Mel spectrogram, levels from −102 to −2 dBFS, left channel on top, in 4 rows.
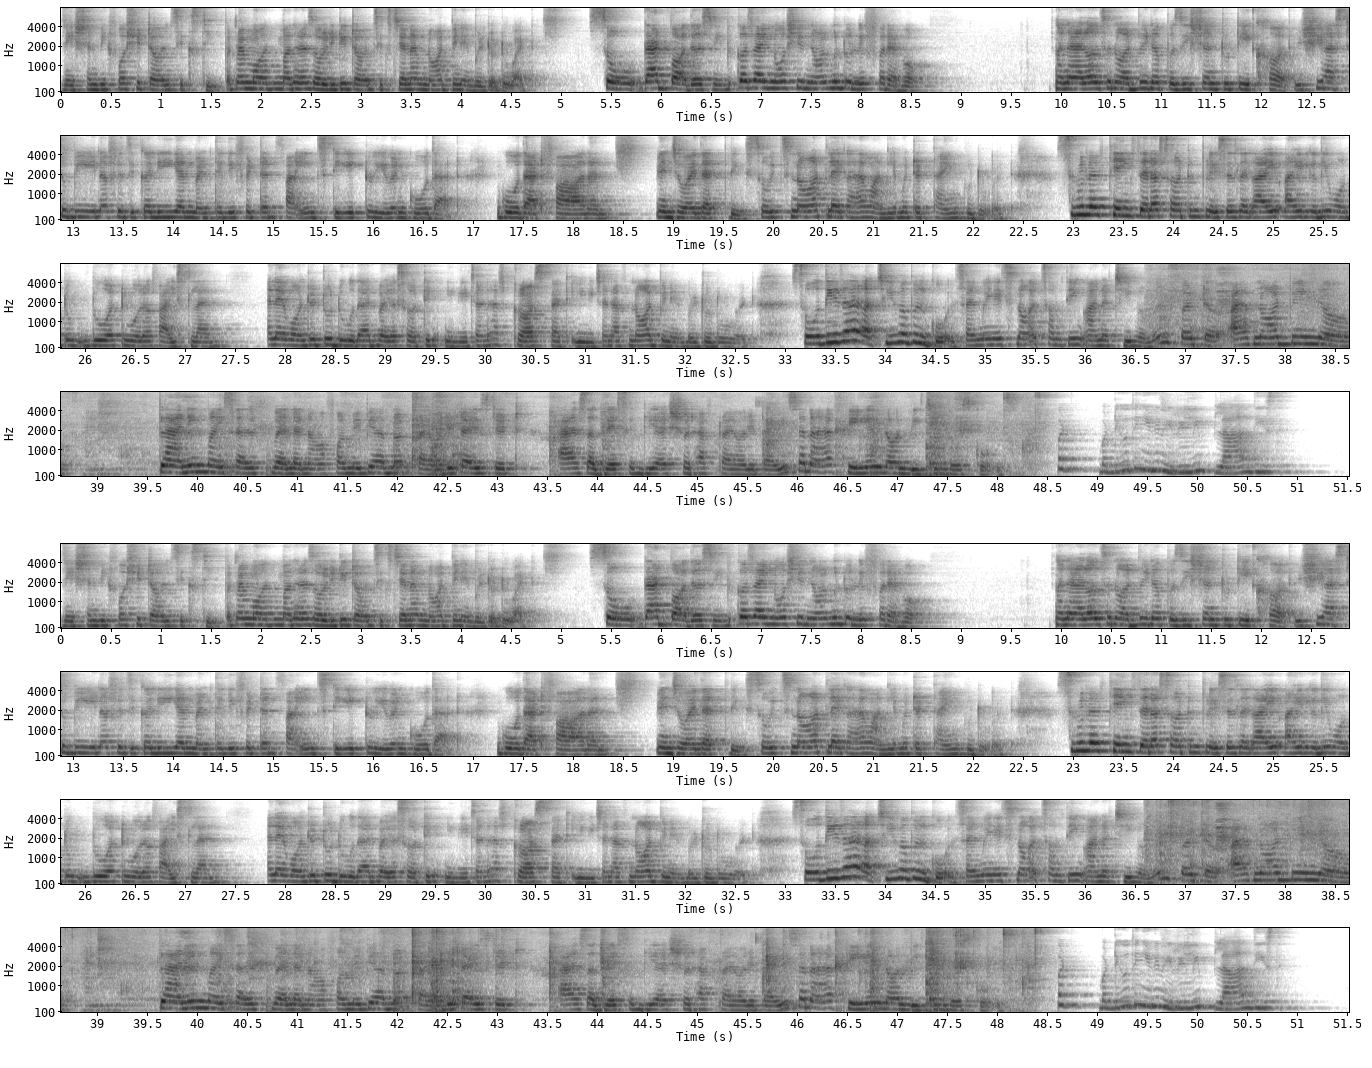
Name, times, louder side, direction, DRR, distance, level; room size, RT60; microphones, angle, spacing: voice 1, 0.0-5.0 5.3-8.6 9.9-27.4 27.8-38.7 39.6-43.1 43.6-48.2, left 2 dB, 15° left, 8 dB, 0.4 m, -29 dB
sound 1, 36.6-48.4, right 5 dB, 60° right, 1.2 m, -39 dB
voice 2, 48.6-50.8, equal, 20° right, 6 dB, 1.1 m, -37 dB
7.7 x 7.5 x 4.3 m, 0.72 s
head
